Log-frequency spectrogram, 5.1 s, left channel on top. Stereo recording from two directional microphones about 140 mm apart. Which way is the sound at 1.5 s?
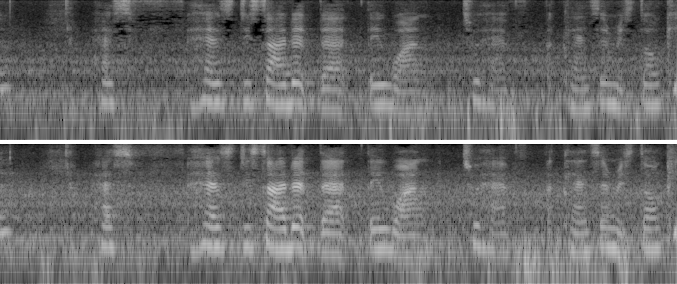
55° left (ahead or behind).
